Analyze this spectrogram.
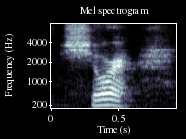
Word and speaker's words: Dyagileva: your name so your last name would you pronounce that for me surea all right see I would have I would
